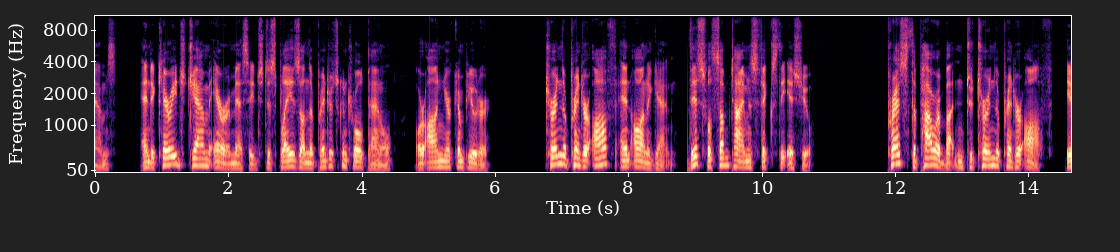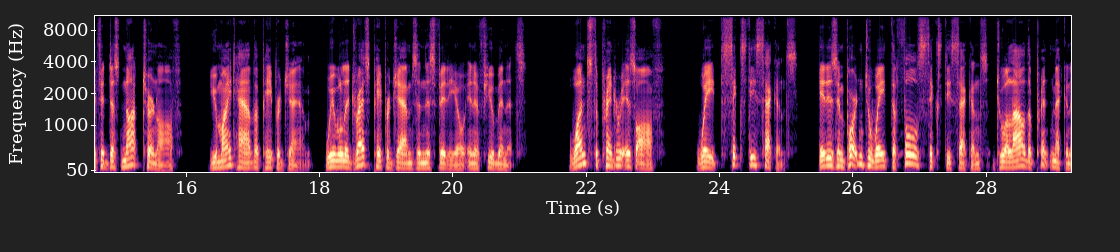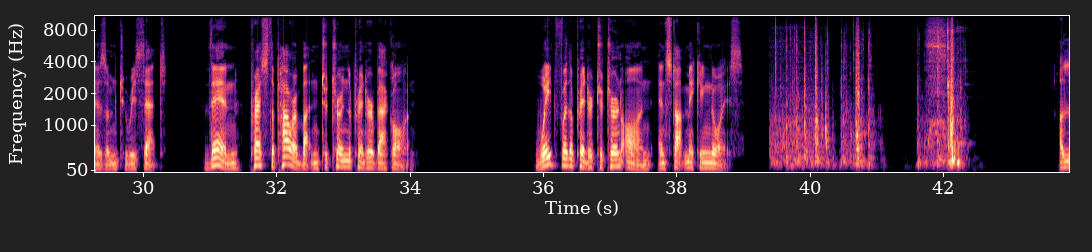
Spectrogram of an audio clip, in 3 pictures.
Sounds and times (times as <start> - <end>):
Speech: 0.0 - 6.0, 6.8 - 10.8, 11.9 - 21.2, 21.8 - 30.4, 31.0 - 34.1, 35.9 - 39.0.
